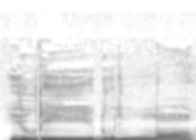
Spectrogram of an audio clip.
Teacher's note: Slide میں دیکھیں، پہلا اگزامپل ہے یورید اللہ. یوری ری مد تبعی دو حرکہ اور باریک ہوگا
